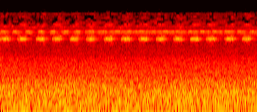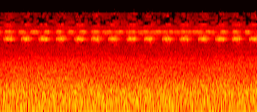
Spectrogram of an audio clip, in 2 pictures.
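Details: Crickets chirping under a night sky on a summer evening, a steady pulsed high chirp near three kilohertz repeating about three times per second, over a constant low rumbling background hiss.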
